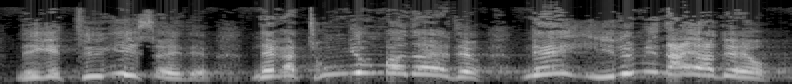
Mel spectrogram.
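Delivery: building to high, loud insistence; mounting self-important demands; insistent mock demands. Mimicking self-seeking believers' mounting demands.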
